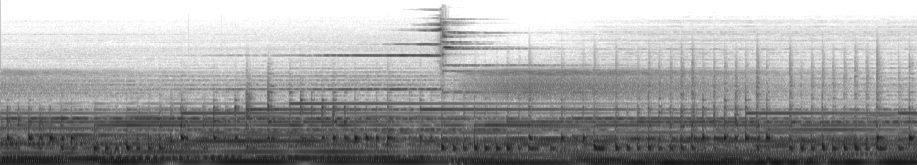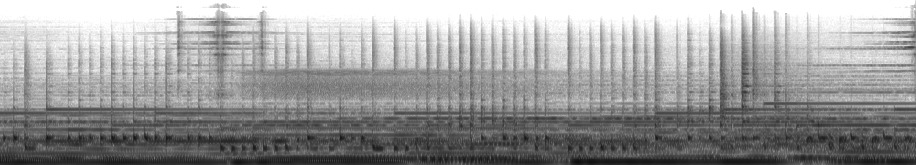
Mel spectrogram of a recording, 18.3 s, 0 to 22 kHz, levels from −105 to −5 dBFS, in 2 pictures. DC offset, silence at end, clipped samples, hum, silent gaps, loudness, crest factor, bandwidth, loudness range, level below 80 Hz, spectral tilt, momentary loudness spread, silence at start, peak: under 0.1%; 0 s; under 0.1%; none; none; -22 LUFS; 14 dB; 14 kHz; 2 LU; -22 dBFS; -7 dB/octave; 3 LU; 0 s; -6 dBFS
